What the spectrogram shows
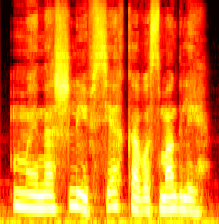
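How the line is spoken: Hoarse voice. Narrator (Russian): говорит ему Клементина, и голос ее звучит хрипло

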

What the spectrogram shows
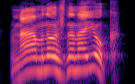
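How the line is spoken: Snapping retort. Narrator (Russian): огрызнулся

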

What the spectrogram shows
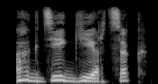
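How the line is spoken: Mumbled to oneself. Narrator (Russian): словно для себя буркнула я

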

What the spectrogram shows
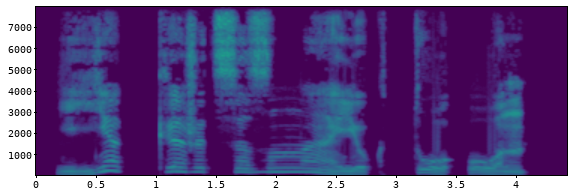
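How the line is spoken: Thoughtful drawl. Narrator (Russian): протянул задумчиво

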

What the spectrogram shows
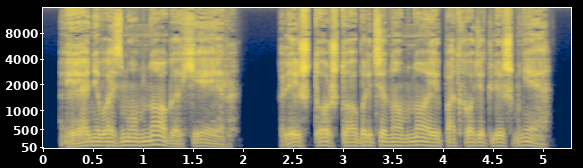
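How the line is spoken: Plain. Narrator (Russian): сказал белый дьявол

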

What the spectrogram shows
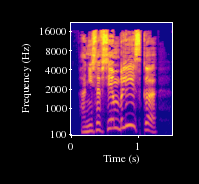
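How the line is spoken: Shout. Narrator (Russian): закричал он

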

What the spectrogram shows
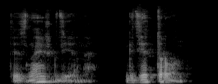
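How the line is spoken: Whisper in ear. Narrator (Russian): Холрейд прошептал на ухо

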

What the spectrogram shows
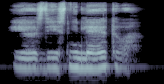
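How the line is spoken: Whisper close to ear. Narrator (Russian): прошептал он возле моего уха

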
